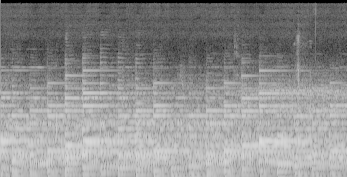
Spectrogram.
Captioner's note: walking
